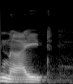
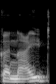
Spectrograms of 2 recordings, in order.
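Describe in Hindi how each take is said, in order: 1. शब्द सीधे n की आवाज़ से शुरू होता है। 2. n से पहले k की आवाज़ सुनाई देती है। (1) "तो हम इसे पढ़ेंगे नाइट" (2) "तो हम इसको कनाइट नहीं पढ़ेंगे"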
